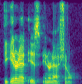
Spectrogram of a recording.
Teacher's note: You have NT in the middle, the T is silent.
